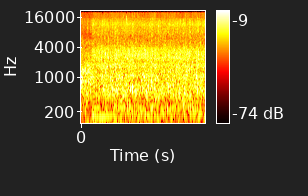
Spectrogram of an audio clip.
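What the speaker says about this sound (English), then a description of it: "I got a creek right beside me here with a little tiny little waterfall" A small creek spilling over a tiny waterfall, a steady close rushing and trickling wash of water, continuous and even throughout with no voices.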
